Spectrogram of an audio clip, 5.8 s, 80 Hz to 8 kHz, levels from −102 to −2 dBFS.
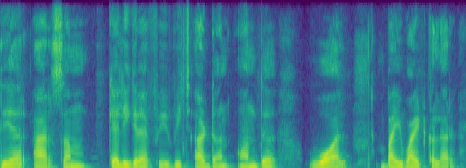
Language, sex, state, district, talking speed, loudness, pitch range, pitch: English, male, Jharkhand, Garhwa, 135 wpm, -19 LUFS, 105-115 Hz, 110 Hz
